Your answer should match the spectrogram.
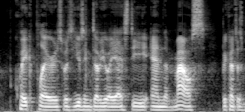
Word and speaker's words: WASD: I just call it WASD. I just compress it into one like a syllable word.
